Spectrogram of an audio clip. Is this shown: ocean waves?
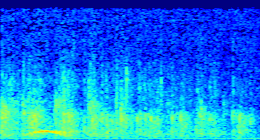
no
